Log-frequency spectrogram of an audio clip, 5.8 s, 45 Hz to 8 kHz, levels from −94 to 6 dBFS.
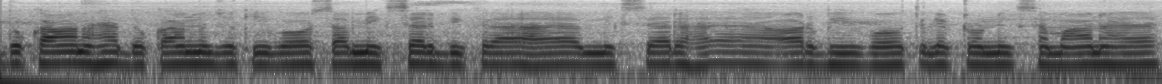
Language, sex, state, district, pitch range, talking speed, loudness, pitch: Hindi, male, Bihar, Katihar, 150-155 Hz, 205 wpm, -14 LUFS, 150 Hz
